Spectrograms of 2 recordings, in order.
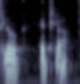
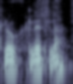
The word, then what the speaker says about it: Luke Littler: Jetzt wüsste, er heißt nicht Luke Hitler. er ist Luke Littler.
